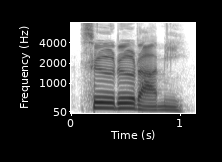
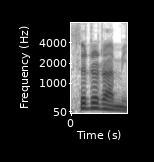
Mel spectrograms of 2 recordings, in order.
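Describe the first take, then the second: First: The s sounds are crisp, clear hissing sounds. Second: The s sounds are lisped, like a th. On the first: The speaker calls it right. "저는 이거 연습했어요" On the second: The speaker calls it wrong. "옛날에 저도 스르라미 이렇게 했어요"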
